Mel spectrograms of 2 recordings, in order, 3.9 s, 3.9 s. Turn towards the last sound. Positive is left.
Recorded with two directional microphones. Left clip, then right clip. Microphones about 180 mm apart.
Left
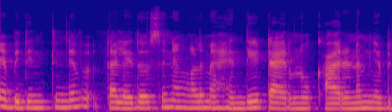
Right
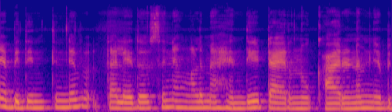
turn(degrees=-5)  # may be behind; listen again after turning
